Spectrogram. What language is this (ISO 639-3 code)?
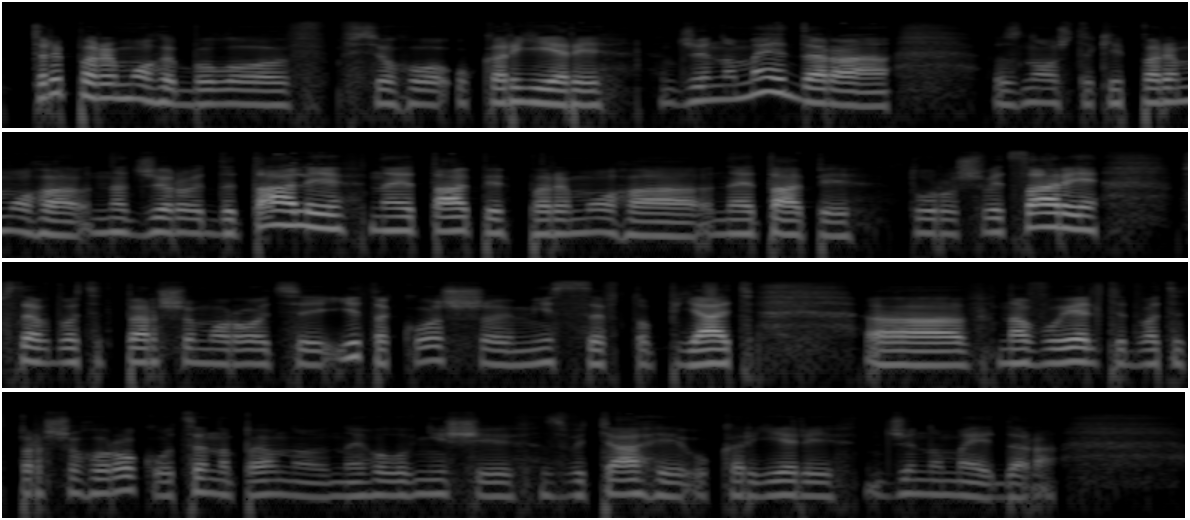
ukr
